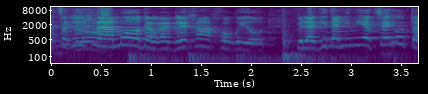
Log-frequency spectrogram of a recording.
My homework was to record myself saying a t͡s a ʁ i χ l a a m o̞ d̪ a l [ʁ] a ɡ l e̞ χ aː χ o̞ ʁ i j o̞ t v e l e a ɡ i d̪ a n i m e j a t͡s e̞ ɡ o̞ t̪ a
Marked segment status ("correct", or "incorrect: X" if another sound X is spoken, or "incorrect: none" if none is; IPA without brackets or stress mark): correct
